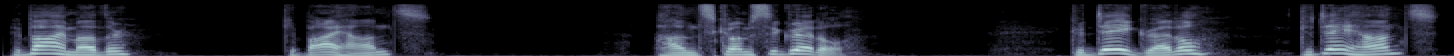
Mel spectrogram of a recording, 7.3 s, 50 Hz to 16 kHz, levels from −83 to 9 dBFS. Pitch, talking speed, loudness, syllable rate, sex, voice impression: 175 Hz, 115 wpm, -18 LUFS, 5.1 syllables/s, male, masculine, adult-like, slightly middle-aged, thick, tensed, slightly powerful, bright, slightly hard, clear, very fluent, cool, intellectual, very refreshing, very sincere, slightly calm, slightly mature, friendly, reassuring, slightly elegant, wild, slightly sweet, very lively, intense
